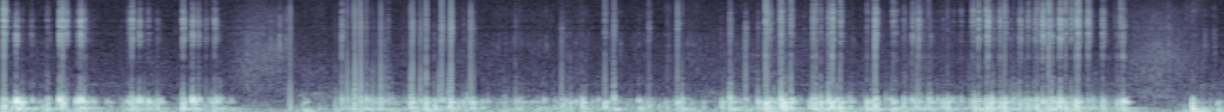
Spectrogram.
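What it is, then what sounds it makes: Metal mesh microphone grille scratched with nails. Long nails scratch along the sides of the hollow metal mesh grille on a large condenser microphone. The result is a run of rough, close scraping bursts with a low, hollow, resonant rumble and flecks of bright crackle. The scratches come in uneven flurries with short pauses between them.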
